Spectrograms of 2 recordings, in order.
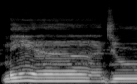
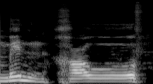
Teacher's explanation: Nah, ini kho ada. Nah, berarti tidak boleh dibaca dengung ya, harus dibaca jelas ya.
